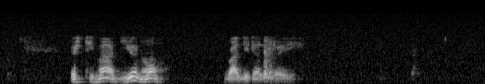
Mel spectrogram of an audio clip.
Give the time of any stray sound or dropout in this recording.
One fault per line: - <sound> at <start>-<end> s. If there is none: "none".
none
